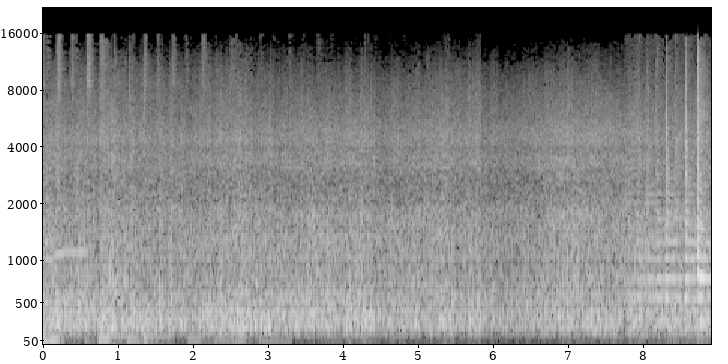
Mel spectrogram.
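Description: Steady rushing noise with no speech. The bass beat of a reggae track dies away in the first few seconds. Near the end the next music track starts to come in.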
